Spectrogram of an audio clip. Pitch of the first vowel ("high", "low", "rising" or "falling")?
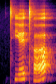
rising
